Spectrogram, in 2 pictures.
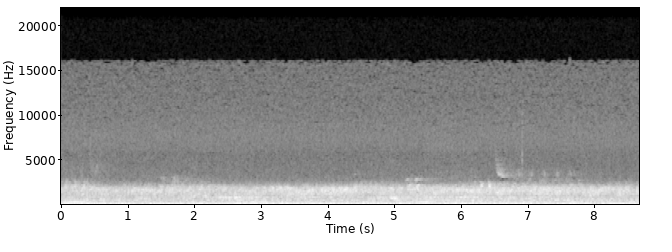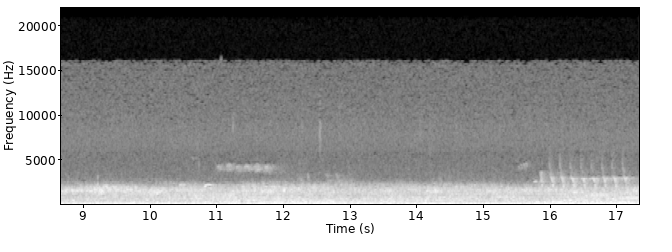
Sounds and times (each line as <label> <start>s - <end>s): birds at night 0.0s - 17.3s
